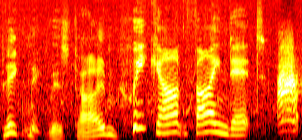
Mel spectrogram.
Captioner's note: quacking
